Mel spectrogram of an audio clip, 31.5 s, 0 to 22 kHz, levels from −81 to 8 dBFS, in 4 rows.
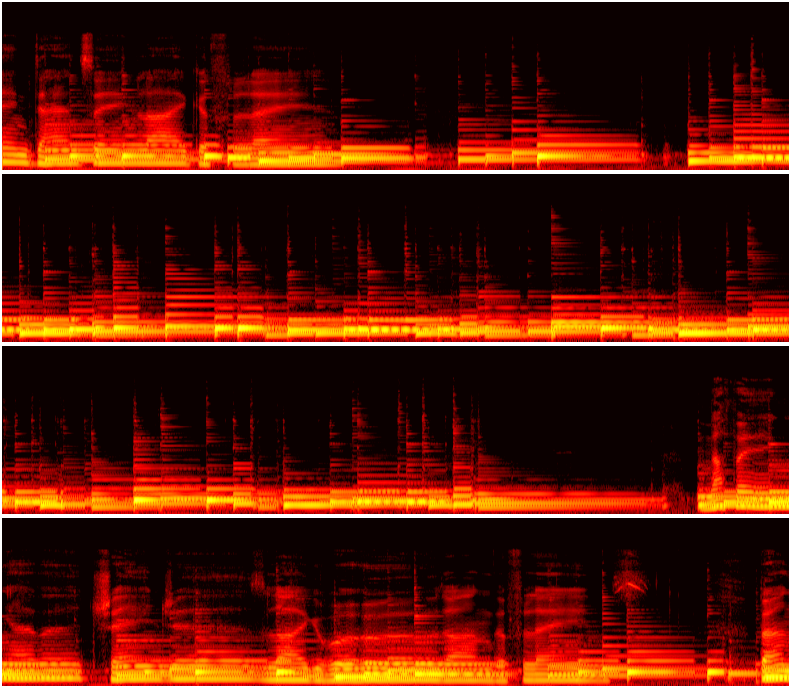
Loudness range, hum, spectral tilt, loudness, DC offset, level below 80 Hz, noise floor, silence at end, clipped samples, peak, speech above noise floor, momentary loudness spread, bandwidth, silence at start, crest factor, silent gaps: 4 LU; none; -10 dB/octave; -22 LUFS; under 0.1%; -58 dBFS; -50 dBFS; 0 s; under 0.1%; -6 dBFS; 28 dB; 11 LU; 8.4 kHz; 0 s; 16 dB; none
